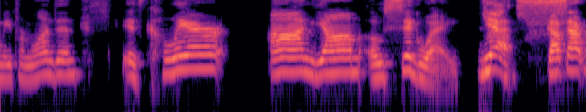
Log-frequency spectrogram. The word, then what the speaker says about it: Anyiam-Osigwe: Joining me from London is Claire Anyam Oigu.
